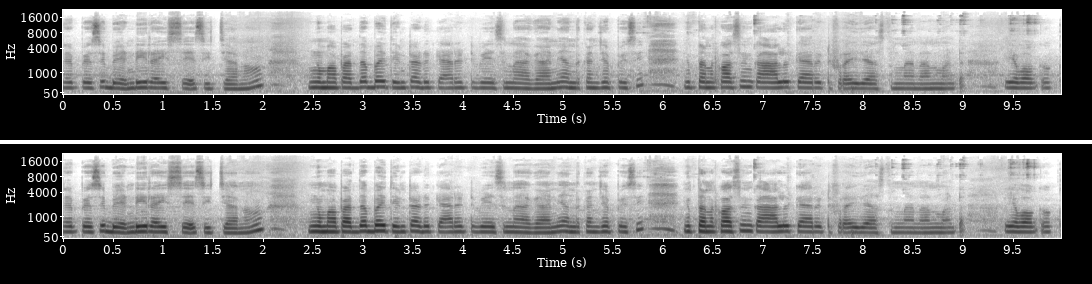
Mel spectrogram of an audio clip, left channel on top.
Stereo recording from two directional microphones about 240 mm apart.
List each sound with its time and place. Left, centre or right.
0.0 s speech: centre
